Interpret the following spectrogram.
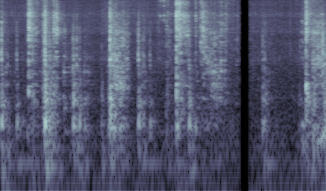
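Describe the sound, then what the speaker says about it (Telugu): A spoon scraping and clinking in a metal pan while mixing hot rice for tempered rice, irregular close strokes and taps with brief pauses between them. "చూడండి ఇలా బాగా కలుపుకోవాలి"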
